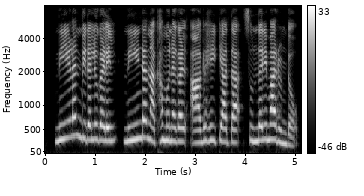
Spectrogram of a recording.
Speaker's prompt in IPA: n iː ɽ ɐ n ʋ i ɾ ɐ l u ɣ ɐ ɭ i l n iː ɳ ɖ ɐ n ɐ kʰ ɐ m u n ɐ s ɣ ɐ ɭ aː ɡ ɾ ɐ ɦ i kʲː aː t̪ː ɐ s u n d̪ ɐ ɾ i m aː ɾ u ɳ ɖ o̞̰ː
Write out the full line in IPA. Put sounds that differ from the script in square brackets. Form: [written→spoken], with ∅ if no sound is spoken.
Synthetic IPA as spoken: n iː [ɽ→ɭ] ɐ n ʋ i ɾ ɐ l u ɣ ɐ ɭ i l n iː ɳ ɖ ɐ n ɐ kʰ ɐ m u n ɐ [s→∅] ɣ ɐ ɭ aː ɡ ɾ ɐ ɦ i kʲː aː t̪ː ɐ s u n d̪ ɐ ɾ i m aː ɾ u ɳ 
